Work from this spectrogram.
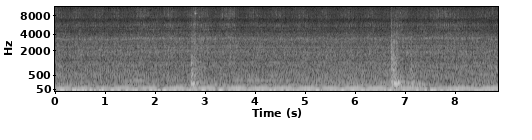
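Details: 2004 Kubota M6800 4WD pre-emissions diesel tractor, 1,181 hours: steady, even low diesel rumble at idle with no knocks or misses, a couple of brief background clanks; healthy engine.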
